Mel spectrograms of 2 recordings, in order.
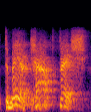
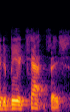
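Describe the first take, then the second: First: Mock shouted goal. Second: Said in the usual way. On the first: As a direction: yell the goal at the PC to force a read. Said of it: "that didn't read either". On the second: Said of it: "this is something that auditors do".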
